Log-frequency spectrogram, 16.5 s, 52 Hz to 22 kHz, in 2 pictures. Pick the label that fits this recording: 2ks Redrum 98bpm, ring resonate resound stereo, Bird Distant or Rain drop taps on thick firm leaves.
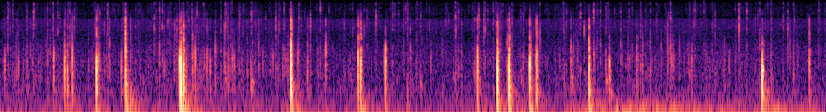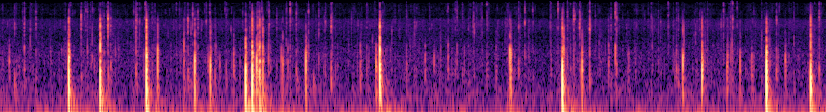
Rain drop taps on thick firm leaves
